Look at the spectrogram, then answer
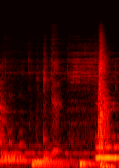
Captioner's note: gasp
